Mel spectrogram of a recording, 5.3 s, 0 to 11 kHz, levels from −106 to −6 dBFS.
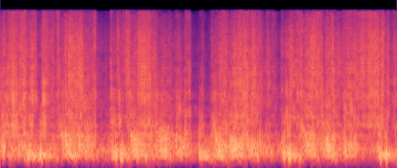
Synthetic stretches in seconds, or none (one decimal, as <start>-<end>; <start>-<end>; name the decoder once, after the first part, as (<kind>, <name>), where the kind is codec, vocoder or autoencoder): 0.0-5.3 (vocoder, Vocos)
